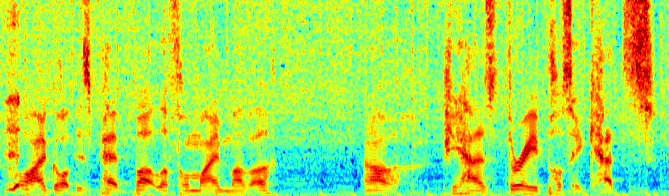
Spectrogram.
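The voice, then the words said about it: Deep-voiced comic character voice. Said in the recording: “Barry's got a deep voice.”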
